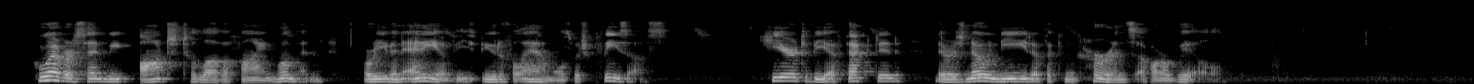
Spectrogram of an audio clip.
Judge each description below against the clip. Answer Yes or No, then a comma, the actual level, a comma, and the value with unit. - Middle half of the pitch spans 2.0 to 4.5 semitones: No, average, 5.0 semitones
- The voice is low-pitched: Yes, low, 125 Hz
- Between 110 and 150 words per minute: Yes, average, 140 wpm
